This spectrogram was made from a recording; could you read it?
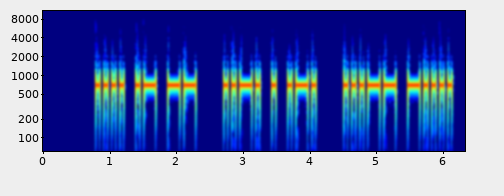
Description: Morse code, heard as a keyed tone, about 21 wpm, 700 Hz. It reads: HAM FER 36
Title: K1USN SST QSO Practice 20wpm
